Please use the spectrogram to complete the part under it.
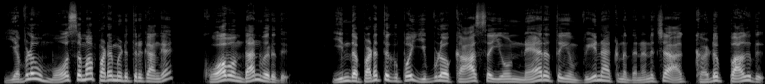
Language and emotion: Tamil, angry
